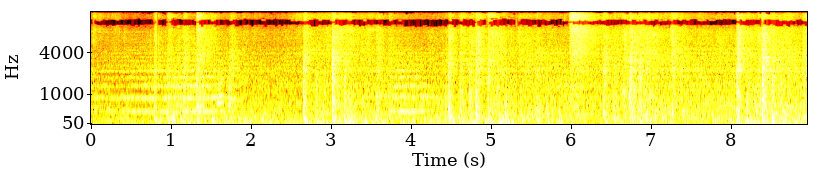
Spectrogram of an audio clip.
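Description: A crowded passenger train rolls along close by on the way to Dudhsagar waterfall, with steady rumbling wheels, clickety-clack rhythm and brief horn tones over continuous noise, no talk.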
